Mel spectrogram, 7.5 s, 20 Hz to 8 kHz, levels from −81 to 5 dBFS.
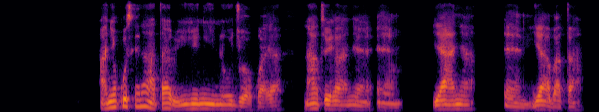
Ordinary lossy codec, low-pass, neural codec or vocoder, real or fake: Opus, 32 kbps; 7.2 kHz; codec, 44.1 kHz, 7.8 kbps, Pupu-Codec; fake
